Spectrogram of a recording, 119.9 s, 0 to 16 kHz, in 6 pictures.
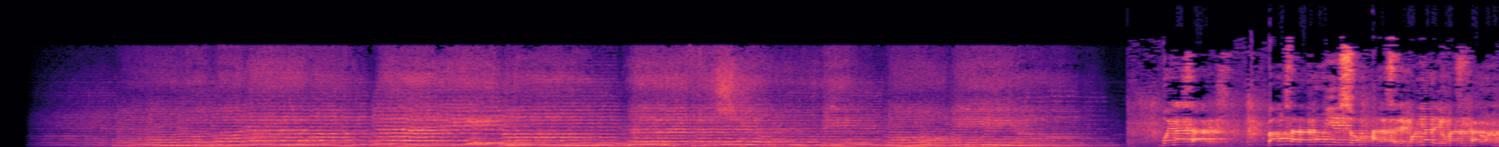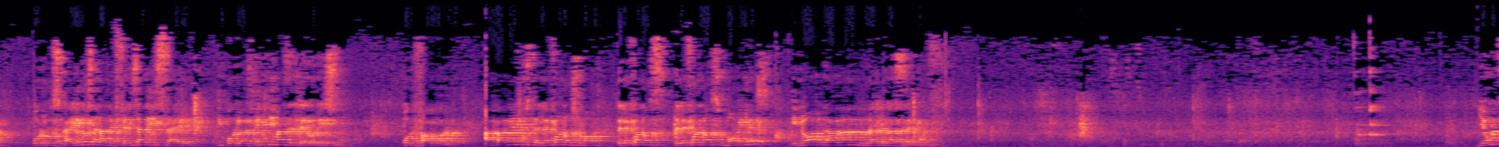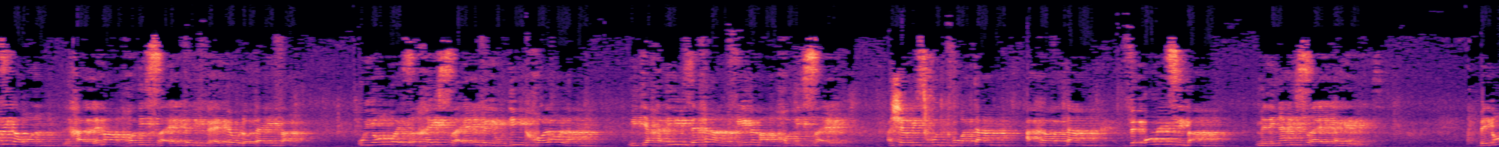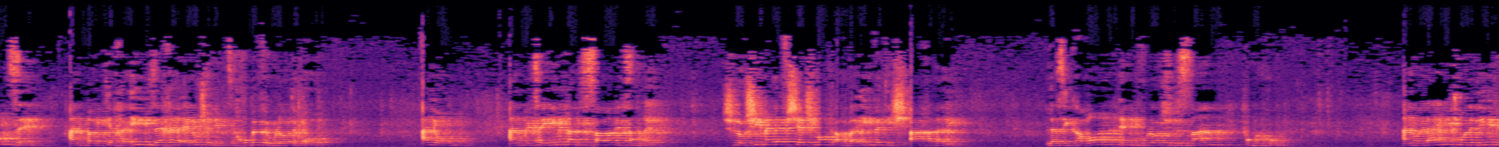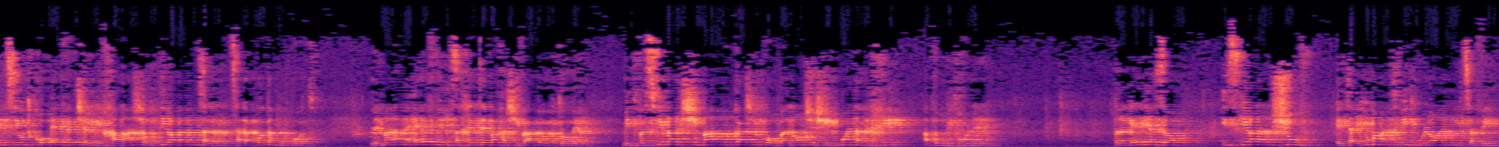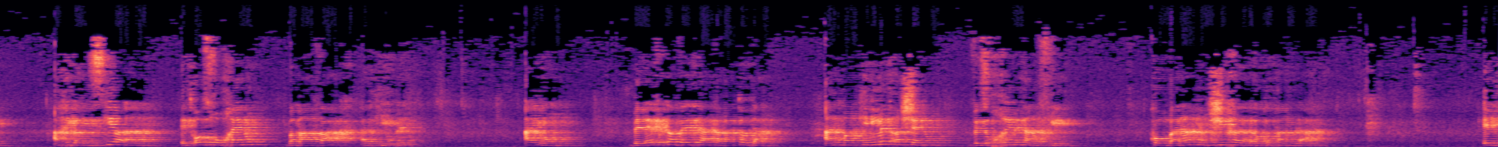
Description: ACTOS EN DIRECTO - El pasado 29 de abril de 2025, después del rezo vestpertino al inicio del Yom Hazikaron (el día que Israel dedica a sus caídos en guerra y actos terroristas) tuvo lugar un acto de homenaje (en hebreo con traducción al español) organizado por la Embajada de Israel en España en los salones de la Comunidad Judía de Madrid, en el que intervinieron diferentes representantes de la delegación, así como de la comunidad judía local.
